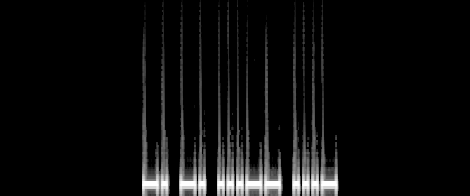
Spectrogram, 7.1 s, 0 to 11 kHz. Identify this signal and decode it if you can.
Morse code, heard as a keyed tone, about 17 wpm, 700 Hz. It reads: NN3V
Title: USA Call Signs - 4 Characters - Repeated 2x - 17wpm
